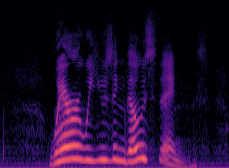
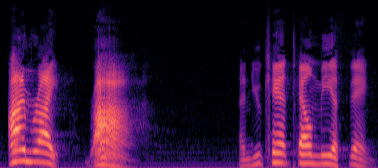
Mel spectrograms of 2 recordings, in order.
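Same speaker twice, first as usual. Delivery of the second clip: mock stubborn shout; 3 semitones lower, 5 dB louder than usual. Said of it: "people on each side going".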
